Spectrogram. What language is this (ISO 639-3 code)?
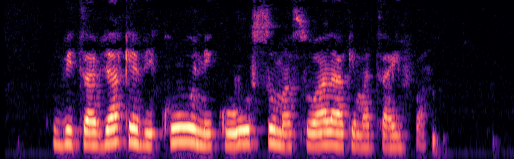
swa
